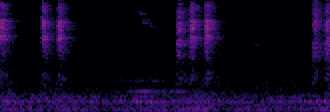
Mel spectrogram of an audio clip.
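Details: Long-tailed shrike uttering scattered harsh, grating squawks in short bursts of two or three, separated by quiet gaps, with a faint thin downslurred note between bursts.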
